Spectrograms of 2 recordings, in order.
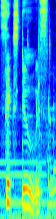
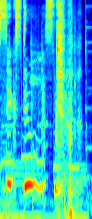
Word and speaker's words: Sixdouze: I want to pronounce it Sixdouze.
